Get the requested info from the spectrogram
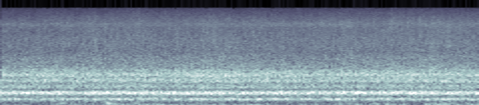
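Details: Honey bee swarm departing its hive: a dense, continuous buzz of many wings, steady in loudness throughout, with a strong drone tone and layered overtones and no other sounds.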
